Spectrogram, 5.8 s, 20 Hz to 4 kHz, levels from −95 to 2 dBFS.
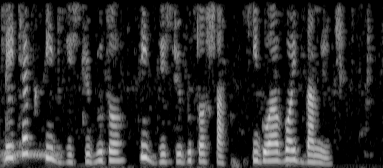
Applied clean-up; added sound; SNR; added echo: classical method Wiener filter.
